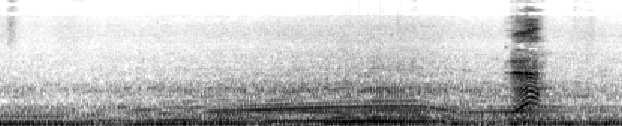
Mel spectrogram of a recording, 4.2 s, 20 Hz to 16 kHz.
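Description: A 2023 Honda Pilot Touring SUV pulls away in second gear, its engine note rising steadily in pitch as it accelerates, loud and close, before a brief shift-like break near the end.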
